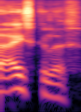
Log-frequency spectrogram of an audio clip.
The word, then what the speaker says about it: Aeschylus: No, Aeschylus.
